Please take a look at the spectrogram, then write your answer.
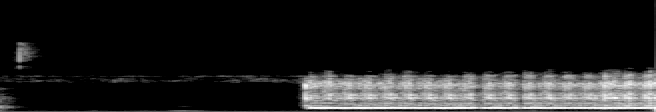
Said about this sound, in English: Yeah, if I was Uncle Tom, I wouldn't be answering this phone call either.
